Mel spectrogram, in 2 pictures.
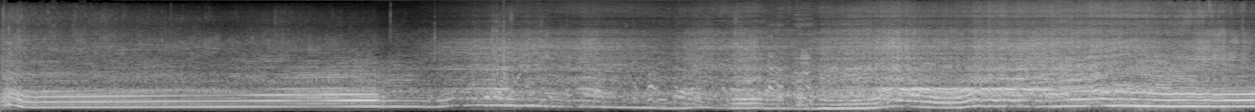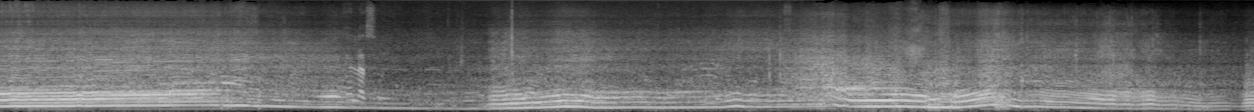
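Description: A rally car engine roars loudly, revving up and down as it shifts gears.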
